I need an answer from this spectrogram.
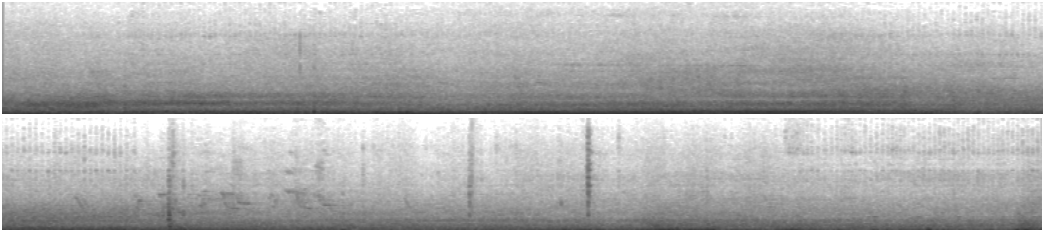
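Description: A motor vehicle's engine running close by in street traffic, its pitch rising a little as it pulls past, then fading after about seven seconds over steady road noise. A couple of sharp clicks come later.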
